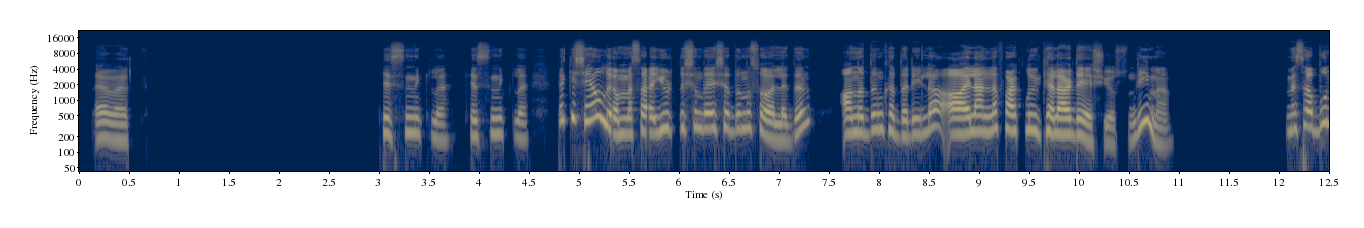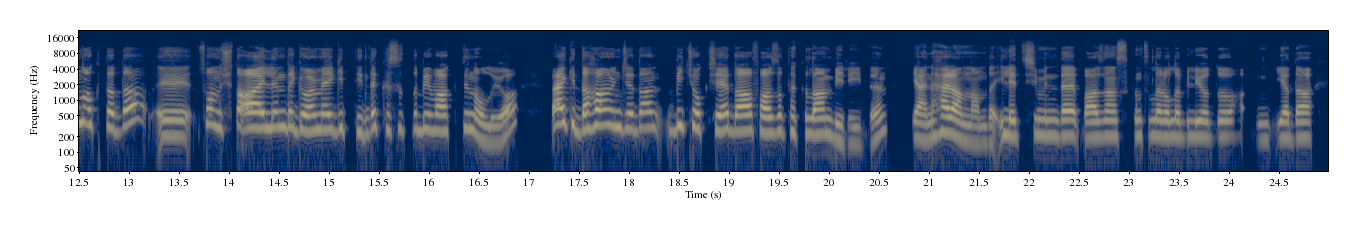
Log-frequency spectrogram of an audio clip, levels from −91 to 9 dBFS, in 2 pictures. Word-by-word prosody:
Evet. 180 Hz, -2 st, -2 dB, 2.5 s
Kesinlikle, 225 Hz, -5 st, -6 dB, 0.2 s
kesinlikle. 205 Hz, -2 st, -7 dB, 0.3 s
Peki 420 Hz, +3 st, -1 dB
şey 395 Hz, -, +2 dB
oluyor 420 Hz, -, +5 dB
mu 225 Hz, -, -2 dB
mesela, 235 Hz, +2 st, +1 dB
yurt 275 Hz, +3 st, -1 dB
dışında 290 Hz, 0 st, -2 dB
yaşadığını 285 Hz, 0 st, 0 dB
söyledin. 205 Hz, -, +1 dB, 0.3 s
Anladığım 240 Hz, +4 st, +1 dB
kadarıyla 245 Hz, +4 st, -2 dB
ailenle 245 Hz, +4 st, +7 dB
farklı 275 Hz, -1 st, +3 dB
ülkelerde 225 Hz, -3 st, +6 dB
yaşıyorsun, 170 Hz, -, -3 dB
değil 390 Hz, +6 st, +3 dB
mi? 145 Hz, -, -7 dB, 1.1 s
Mesela 285 Hz, +4 st, +1 dB
bu 370 Hz, +2 st, +1 dB
noktada, 335 Hz, -2 st, +1 dB, 0.2 s
eee, 205 Hz, -1 st, -3 dB
sonuçta 330 Hz, -5 st, -3 dB
aileni 295 Hz, +1 st, +5 dB
de 305 Hz, -, 0 dB
görmeye 270 Hz, 0 st, +1 dB
gittiğinde 270 Hz, -1 st, -6 dB
kısıtlı 275 Hz, -1 st, -10 dB
bir 275 Hz, -, -2 dB
vaktin 265 Hz, +2 st, -1 dB
oluyor. 170 Hz, -, -3 dB, 0.3 s
Belki 350 Hz, -1 st, +4 dB
daha 330 Hz, +5 st, +4 dB
önceden 290 Hz, -1 st, -3 dB
birçok 290 Hz, +1 st, -3 dB
şeye 265 Hz, 0 st, 0 dB
daha 255 Hz, +1 st, +6 dB
fazla 250 Hz, -1 st, +1 dB
takılan 230 Hz, -2 st, -2 dB
biriydin. 165 Hz, -, -8 dB, 0.2 s
Yani 185 Hz, 0 st, -1 dB
her 240 Hz, +2 st, +5 dB
anlamda 160 Hz, -6 st, 0 dB
iletişiminde 210 Hz, 0 st, -2 dB
bazen 195 Hz, +2 st, -1 dB
sıkıntılar 210 Hz, 0 st, -6 dB
olabiliyordu 200 Hz, 0 st, -4 dB
h 205 Hz, -, -25 dB, 0.2 s
eee, 180 Hz, -, -13 dB
ya 190 Hz, -1 st, -3 dB
da, 195 Hz, 0 st, 0 dB
240 Hz, 125 wpm, -27 LUFS, 205-285 Hz, 2.5 s, ailenle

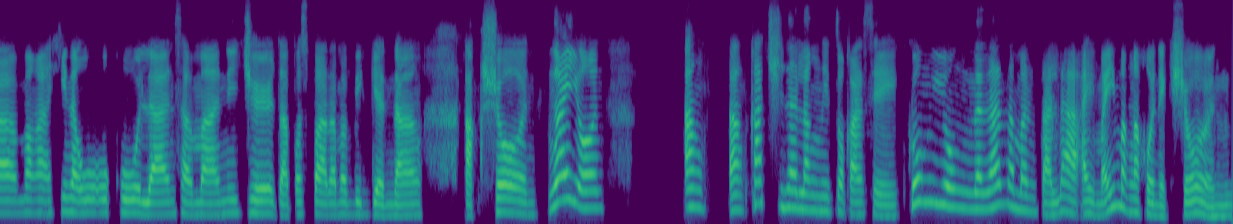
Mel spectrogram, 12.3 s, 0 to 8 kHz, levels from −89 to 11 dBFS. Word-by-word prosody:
mga 165 Hz, 0 st, -2 dB
kinauukulan, 170 Hz, -3 st, 0 dB
sa 160 Hz, -2 st, 0 dB
manager, 160 Hz, +2 st, 0 dB
tapos 155 Hz, +3 st, -2 dB
para 145 Hz, -2 st, +2 dB
mabigyan 145 Hz, -2 st, -2 dB
ng 140 Hz, +1 st, +2 dB, 0.5 s
aksyon. 170 Hz, -4 st, +2 dB, 0.2 s
Ngayon 240 Hz, -7 st, +3 dB, 0.8 s
ang 240 Hz, -1 st, +2 dB, 0.2 s
ang 200 Hz, +2 st, +3 dB
catch 285 Hz, -4 st, -1 dB
nalang 220 Hz, -3 st, 0 dB
nito 185 Hz, -1 st, -5 dB
kasi, 150 Hz, -3 st, -1 dB
kung 305 Hz, +2 st, -1 dB
'yung 240 Hz, -6 st, -1 dB
nananamantala 205 Hz, -, +1 dB
ay 160 Hz, -1 st, 0 dB
may 145 Hz, +8 st, +2 dB
mga 230 Hz, -9 st, 0 dB
koneksyon, 135 Hz, -1 st, -1 dB
165 Hz, 110 wpm, -23 LUFS, 150-215 Hz, 0.8 s, Ngayon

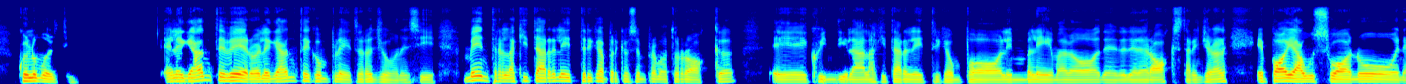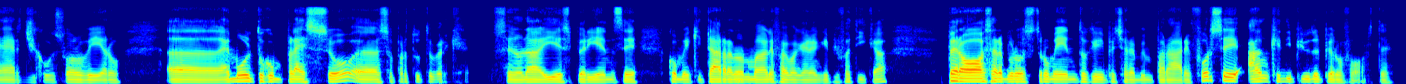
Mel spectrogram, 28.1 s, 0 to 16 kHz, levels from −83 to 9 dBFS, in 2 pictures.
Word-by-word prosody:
quello 145 Hz, -1 st, +7 dB
molti 110 Hz, -5 st, -1 dB, 0.8 s
elegante 145 Hz, +6 st, +2 dB
vero, 140 Hz, -6 st, +7 dB
elegante 130 Hz, +5 st, +1 dB
e -, -, +1 dB
completo, 120 Hz, -5 st, -3 dB
hai -, -, -3 dB
ragione, 100 Hz, -4 st, -4 dB
sì. 100 Hz, -2 st, -7 dB, 0.3 s
Mentre 165 Hz, -5 st, +2 dB
la 130 Hz, -1 st, +1 dB
chitarra 140 Hz, -1 st, 0 dB
elettrica, 150 Hz, -1 st, 0 dB
perché 125 Hz, -1 st, -6 dB
ho -, -, -5 dB
sempre 120 Hz, +1 st, -6 dB
amato 110 Hz, +1 st, -6 dB
il 115 Hz, -, -3 dB
rock 115 Hz, +3 st, -3 dB, 0.3 s
e 105 Hz, -1 st, -2 dB
quindi 110 Hz, -1 st, -4 dB
la 105 Hz, -1 st, -1 dB
la 105 Hz, 0 st, -3 dB
chitarra 110 Hz, 0 st, -2 dB
elettrica 105 Hz, 0 st, -4 dB
è -, -, +1 dB
un 100 Hz, -1 st, -6 dB
po' 100 Hz, -1 st, +1 dB
l'emblema, 100 Hz, 0 st, -2 dB
no, 100 Hz, +1 st, -2 dB
de 100 Hz, -1 st, -6 dB
delle 100 Hz, 0 st, -3 dB
rockstar 100 Hz, 0 st, -3 dB
in 100 Hz, -, -7 dB
generale 110 Hz, +4 st, -1 dB, 0.3 s
e 125 Hz, 0 st, -1 dB
poi 135 Hz, +2 st, +8 dB
ha 125 Hz, -, +7 dB
un 120 Hz, +1 st, +3 dB
suono 110 Hz, -1 st, +3 dB
energico, 100 Hz, -1 st, -7 dB
un 100 Hz, -, -10 dB
suono 105 Hz, 0 st, -4 dB
vero. 95 Hz, 0 st, -4 dB, 0.4 s
Uhm, 100 Hz, -2 st, 0 dB
è 100 Hz, +1 st, 0 dB
molto 135 Hz, +1 st, +3 dB
complesso, 120 Hz, +2 st, 0 dB
uhm, 105 Hz, -6 st, 0 dB
soprattutto 115 Hz, +2 st, -11 dB
perché 115 Hz, 0 st, -14 dB, 0.2 s
se -, -, -9 dB
non 100 Hz, +1 st, -2 dB
hai 105 Hz, 0 st, +1 dB
esperienze 105 Hz, -1 st, -3 dB, 0.3 s
come 110 Hz, -3 st, -2 dB
chitarra 110 Hz, +2 st, 0 dB
normale, 105 Hz, 0 st, -1 dB
fai 105 Hz, -2 st, -2 dB
magari 100 Hz, 0 st, -4 dB
anche 100 Hz, 0 st, -9 dB
più 100 Hz, -, -19 dB
fatica, 110 Hz, +2 st, -9 dB, 0.6 s
però 130 Hz, -3 st, +9 dB
sarebbe 125 Hz, -3 st, +2 dB
uno 120 Hz, 0 st, +3 dB
strumento 110 Hz, -1 st, -3 dB
che 115 Hz, -, -8 dB
mi 105 Hz, -, -2 dB
piacerebbe 100 Hz, -1 st, -7 dB
imparare, 95 Hz, -1 st, -4 dB
forse 165 Hz, -, +2 dB
anche 130 Hz, +2 st, -1 dB
di 125 Hz, -1 st, -6 dB
più 120 Hz, +1 st, -6 dB
del 115 Hz, -1 st, -2 dB
pianoforte. 95 Hz, -3 st, -8 dB
110 Hz, 165 wpm, -21 LUFS, 100-125 Hz, 0.8 s, però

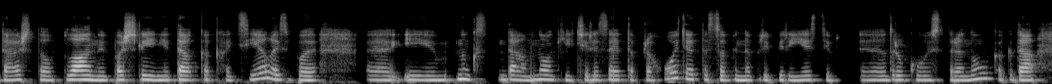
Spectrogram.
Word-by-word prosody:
да, 205 Hz, +1 st, +1 dB
что 200 Hz, -2 st, -1 dB
планы 215 Hz, -2 st, +7 dB
пошли 205 Hz, +1 st, +3 dB
не 200 Hz, 0 st, +2 dB
так, 200 Hz, 0 st, +2 dB
как 210 Hz, 0 st, -7 dB
хотелось 220 Hz, +5 st, -2 dB
бы. 195 Hz, -1 st, +1 dB, 0.5 s
Э, 200 Hz, -1 st, -1 dB
и, 200 Hz, -1 st, -1 dB
ну, 210 Hz, +4 st, +2 dB
кс -, -, -9 dB
да, 215 Hz, -2 st, 0 dB
многие 210 Hz, 0 st, +1 dB
через 200 Hz, +1 st, -3 dB
это 205 Hz, 0 st, -1 dB
проходят, 230 Hz, +4 st, -3 dB
особенно 200 Hz, -1 st, -1 dB
при 205 Hz, 0 st, -6 dB
переезде 200 Hz, 0 st, -2 dB
в, 185 Hz, -, -13 dB, 0.2 s
э, 200 Hz, 0 st, -1 dB
другую 205 Hz, 0 st, -2 dB
страну, 200 Hz, +7 st, 0 dB
когда 200 Hz, -6 st, 0 dB
205 Hz, 150 wpm, -23 LUFS, 195-215 Hz, 0.5 s, планы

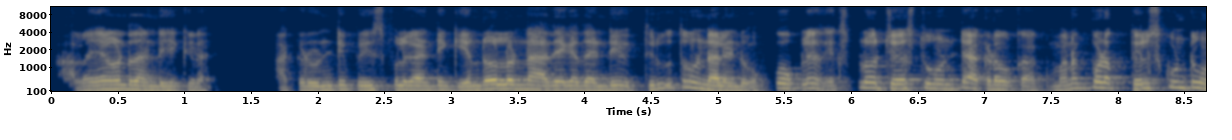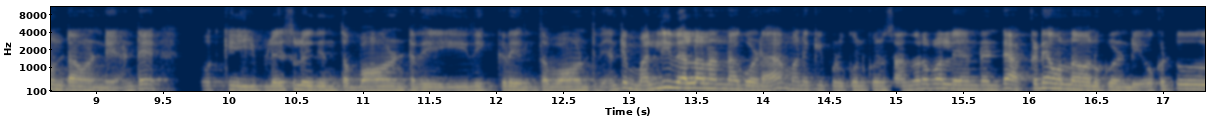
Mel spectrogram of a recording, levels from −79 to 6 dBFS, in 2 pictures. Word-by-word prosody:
అలా 130 Hz, +6 st, -6 dB
ఏముండదండి 155 Hz, -4 st, +2 dB
ఇక్కడ. 135 Hz, -1 st, -8 dB, 0.6 s
అక్కడుండి 140 Hz, +6 st, -2 dB
పీస్‌ఫుల్‌గా 150 Hz, 0 st, 0 dB
అంటే 145 Hz, +1 st, -3 dB
ఇంకెన్ని 140 Hz, +1 st, -1 dB
రోజులున్నా 170 Hz, -1 st, +6 dB
అదే 150 Hz, +1 st, +2 dB
కదండీ. 145 Hz, 0 st, 0 dB, 0.2 s
తిరుగుతూ 170 Hz, +8 st, -3 dB
ఉండాలండి. 145 Hz, -7 st, +3 dB
ఒక్కో 195 Hz, -, -2 dB
ప్లేస్ 190 Hz, -1 st, +1 dB
ఎక్స్‌ప్లోర్ 210 Hz, +6 st, -1 dB
చేస్తూ 180 Hz, +1 st, +3 dB
ఉంటే 175 Hz, 0 st, -3 dB
అక్కడ 160 Hz, -, -1 dB
ఒక 150 Hz, -1 st, -7 dB, 0.3 s
మన 150 Hz, -, -1 dB
కూడా 210 Hz, -2 st, +5 dB, 0.2 s
తెలుసుకుంటూ 195 Hz, +5 st, 0 dB
ఉంటాం 145 Hz, -4 st, 0 dB
అండి. 115 Hz, -1 st, -3 dB
అంటే 140 Hz, +6 st, -2 dB, 0.5 s
ఓకే 145 Hz, +1 st, -6 dB
ఈ -, -, -2 dB
ప్లేస్ 140 Hz, +1 st, -1 dB
లో -, -, +2 dB
ఇది 140 Hz, -, -1 dB
ఇంత 135 Hz, +1 st, -3 dB
బావుంటది. 130 Hz, -1 st, -1 dB, 0.2 s
ఇది 130 Hz, +1 st, -4 dB
ఇక్కడ 135 Hz, +1 st, -4 dB
ఇంత 125 Hz, 0 st, -7 dB
బాగుంటది. 130 Hz, 0 st, -2 dB
అంటే 160 Hz, +8 st, -1 dB
మళ్ళీ 180 Hz, +9 st, +3 dB
వెళ్లాలన్నా 185 Hz, -3 st, +4 dB
గూడా 135 Hz, -1 st, 0 dB, 0.2 s
మనకిప్పుడు 150 Hz, -2 st, -6 dB
కొన్ని 140 Hz, 0 st, -4 dB
కొన్ని 145 Hz, 0 st, -3 dB
సందర్భాల్లో 170 Hz, +4 st, 0 dB
ఏంటంటే 155 Hz, +2 st, -1 dB
అక్కడే 190 Hz, +6 st, 0 dB
ఉన్నాం 160 Hz, -4 st, +2 dB
అనుకోండి. 125 Hz, -3 st, -2 dB
ఒక 145 Hz, -, -5 dB
2 170 Hz, -, -1 dB
150 Hz, 175 wpm, -24 LUFS, 135-170 Hz, 0.6 s, రోజులున్నా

